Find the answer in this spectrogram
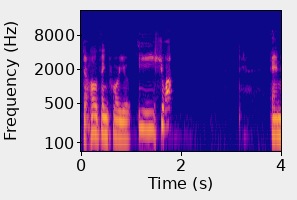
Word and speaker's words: Yeshua: Yeshua. And in Hebrew they just don't uh make the yod a vowel, but it is in Aramaic. They say Yeshua. But Yeshua. Okay, so it's Yeshua.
